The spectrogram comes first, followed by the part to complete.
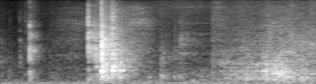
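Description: Metal case of a rack-mount network switch being handled on a wooden tabletop: a couple of light clicks, then a loud metallic clunk a little under a second in, followed by a scraping slide.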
